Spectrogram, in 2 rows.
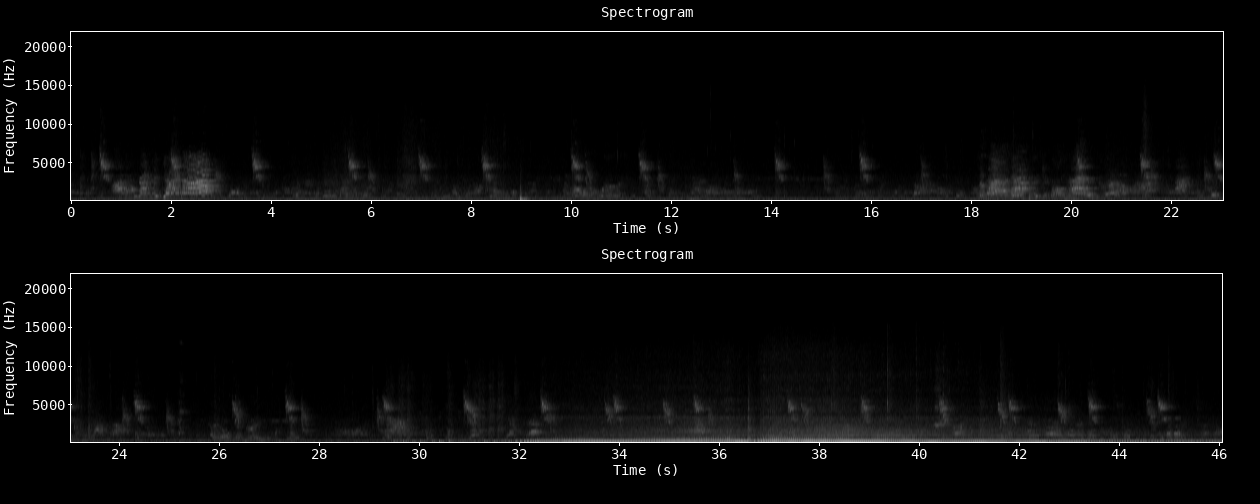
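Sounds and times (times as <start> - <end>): children talking and calling: 0.0 - 46.0
engine humming: 7.7 - 9.8, 29.4 - 46.0.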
